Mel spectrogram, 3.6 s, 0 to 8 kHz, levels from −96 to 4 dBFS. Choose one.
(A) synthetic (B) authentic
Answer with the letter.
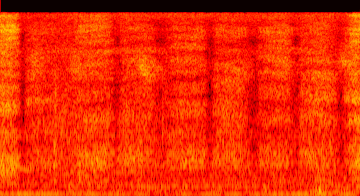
B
